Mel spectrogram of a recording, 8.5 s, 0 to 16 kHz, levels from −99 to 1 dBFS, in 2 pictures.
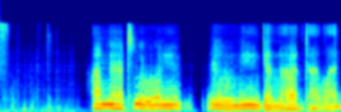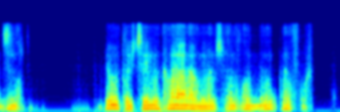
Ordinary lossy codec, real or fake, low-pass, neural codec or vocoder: none; fake; 7.2 kHz; codec, 16 kHz, 0.5 kbps, FreqCodec, smaller model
